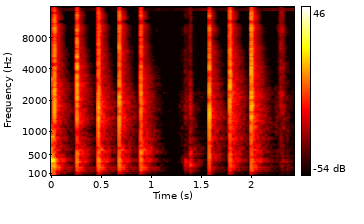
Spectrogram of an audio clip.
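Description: A hard plastic tackle box (NGT XPR) struck repeatedly by hand on its lid: about nine sharp knocks, a quick run of five, a brief pause about a second in, then four more.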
